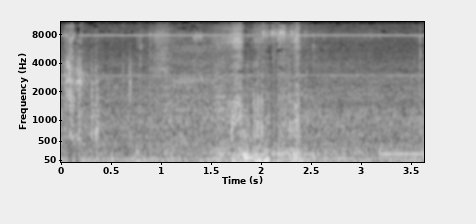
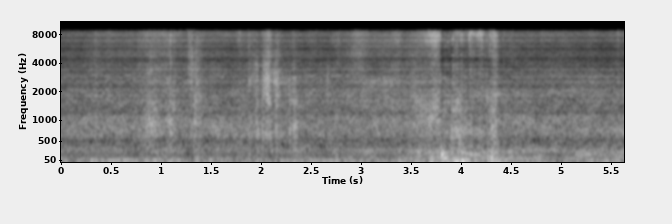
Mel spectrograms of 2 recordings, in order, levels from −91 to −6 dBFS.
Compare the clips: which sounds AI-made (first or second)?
second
